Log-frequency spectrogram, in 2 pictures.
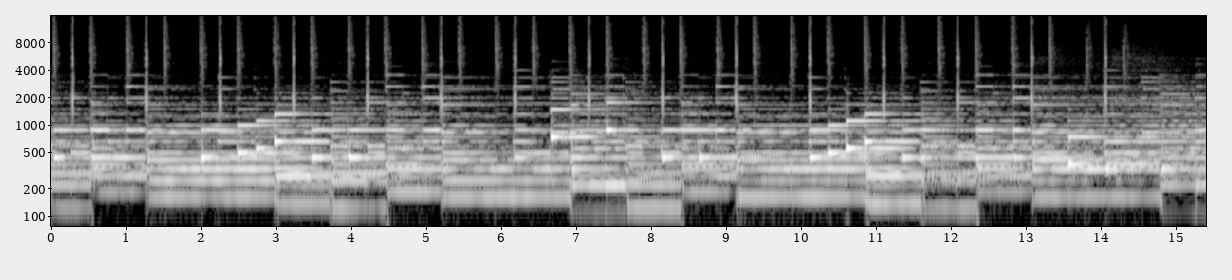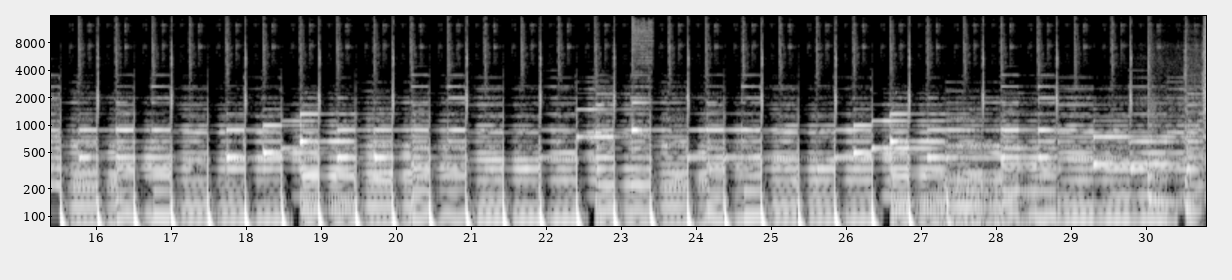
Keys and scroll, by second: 6.1-7.0 typing, 8.3 KP_Subtract, 8.5 5, 8.7 Return, 12.7 ctrl+v, 13.5 ctrl+v.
